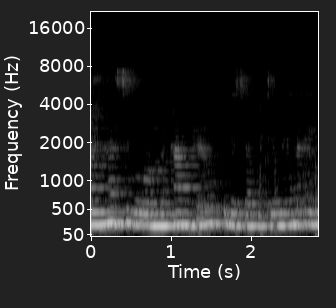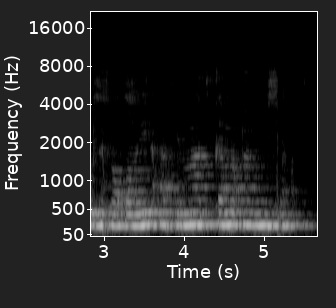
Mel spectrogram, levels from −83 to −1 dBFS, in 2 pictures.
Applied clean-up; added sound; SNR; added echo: neural separator model SepFormer DNS4.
